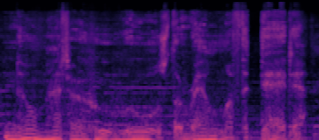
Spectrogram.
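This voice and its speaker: An actor voicing a grim, menacing lord of the dead in a video game, solemn and declamatory. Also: male voice, low voice, unhurried, over music. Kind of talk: video game character line.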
